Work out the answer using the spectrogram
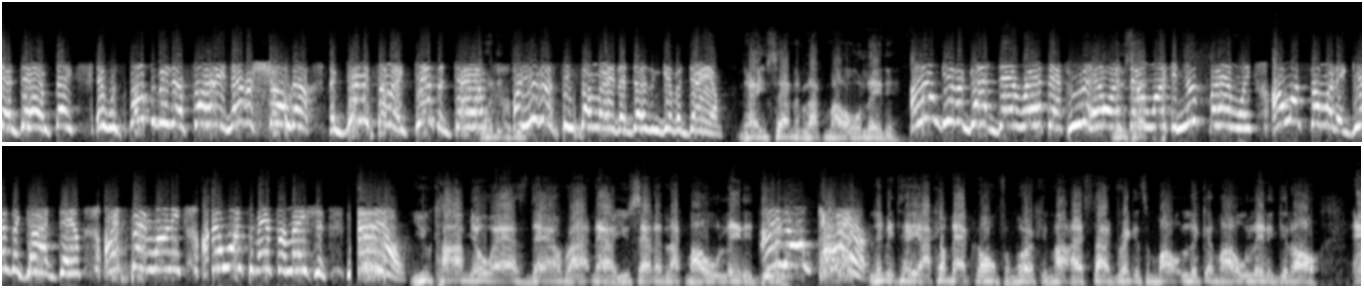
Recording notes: Prank Phone Calls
